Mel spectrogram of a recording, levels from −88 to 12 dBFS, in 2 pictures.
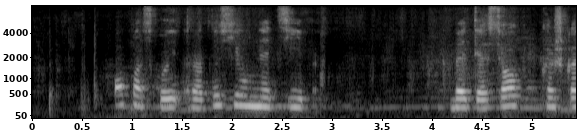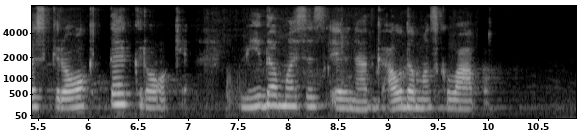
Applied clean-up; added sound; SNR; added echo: neural separator model SepFormer DNS4.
